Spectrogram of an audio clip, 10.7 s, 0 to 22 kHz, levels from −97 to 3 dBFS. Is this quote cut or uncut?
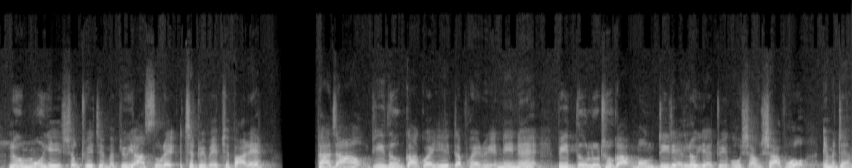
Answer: uncut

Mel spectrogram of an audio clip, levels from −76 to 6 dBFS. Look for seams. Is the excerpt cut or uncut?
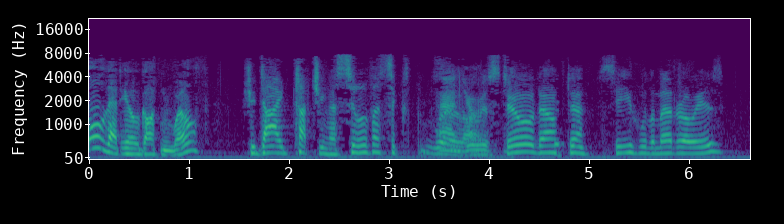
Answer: uncut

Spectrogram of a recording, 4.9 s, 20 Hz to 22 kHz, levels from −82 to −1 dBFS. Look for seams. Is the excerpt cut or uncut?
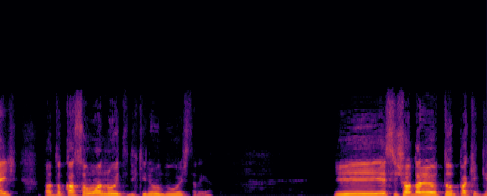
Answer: uncut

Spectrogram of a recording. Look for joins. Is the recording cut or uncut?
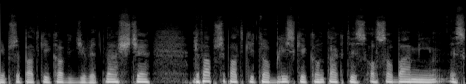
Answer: uncut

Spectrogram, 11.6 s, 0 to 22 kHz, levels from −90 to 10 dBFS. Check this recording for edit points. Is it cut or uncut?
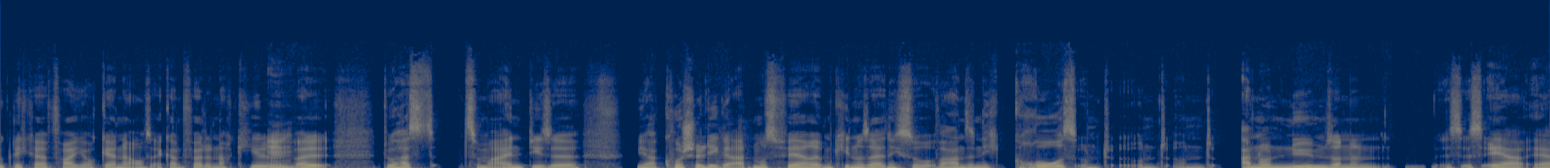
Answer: cut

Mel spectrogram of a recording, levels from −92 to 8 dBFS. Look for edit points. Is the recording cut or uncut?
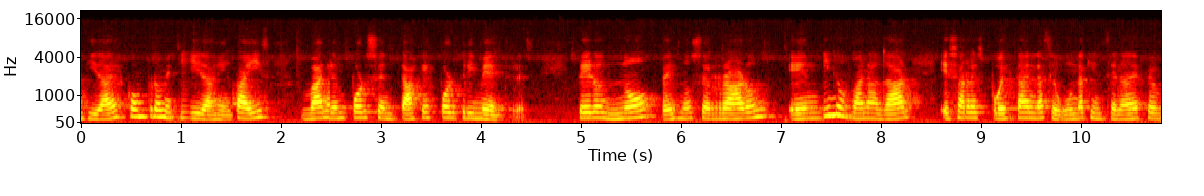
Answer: cut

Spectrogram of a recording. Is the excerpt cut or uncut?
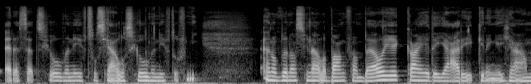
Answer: uncut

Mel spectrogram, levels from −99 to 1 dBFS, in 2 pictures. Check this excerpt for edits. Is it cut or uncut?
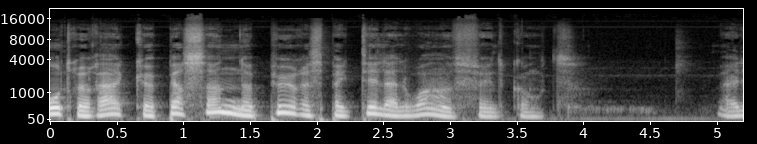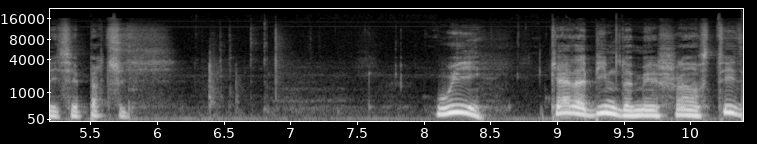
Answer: uncut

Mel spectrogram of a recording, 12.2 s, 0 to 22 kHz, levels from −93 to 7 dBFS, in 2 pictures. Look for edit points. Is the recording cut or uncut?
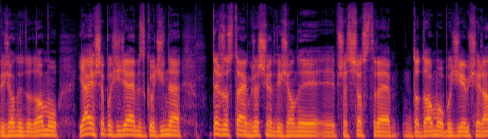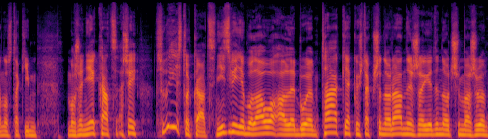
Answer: uncut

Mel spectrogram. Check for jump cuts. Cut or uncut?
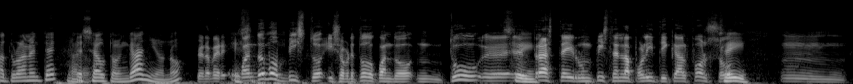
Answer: uncut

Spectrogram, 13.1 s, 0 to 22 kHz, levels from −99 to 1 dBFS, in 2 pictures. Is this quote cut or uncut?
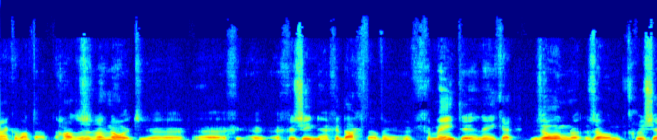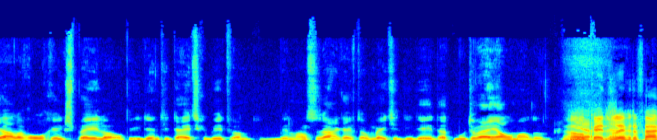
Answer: cut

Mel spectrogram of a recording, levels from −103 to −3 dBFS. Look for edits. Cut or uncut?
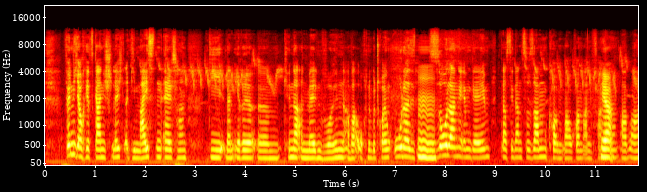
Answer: cut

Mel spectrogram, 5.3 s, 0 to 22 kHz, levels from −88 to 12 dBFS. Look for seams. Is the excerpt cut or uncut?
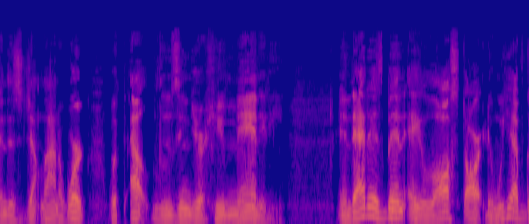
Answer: uncut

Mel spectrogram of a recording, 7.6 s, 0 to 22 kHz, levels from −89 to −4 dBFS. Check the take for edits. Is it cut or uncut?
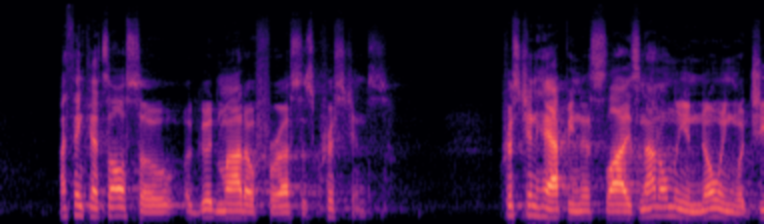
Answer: uncut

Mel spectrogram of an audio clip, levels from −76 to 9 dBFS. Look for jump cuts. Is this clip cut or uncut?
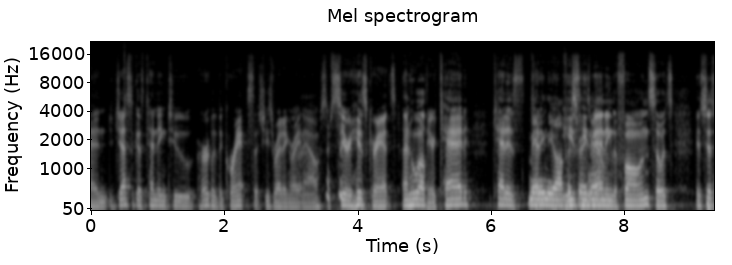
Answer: cut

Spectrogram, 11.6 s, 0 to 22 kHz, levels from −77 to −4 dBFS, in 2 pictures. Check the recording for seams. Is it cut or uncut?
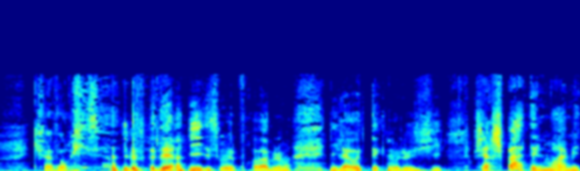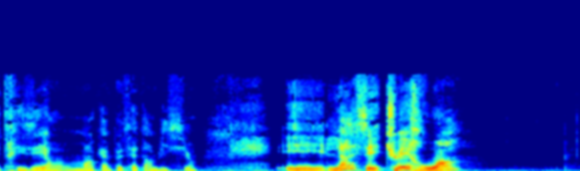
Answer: uncut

